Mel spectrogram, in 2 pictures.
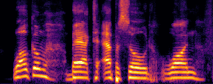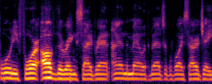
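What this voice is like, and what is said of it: Hoarse, raspy voice. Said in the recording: “I'm a little hoarse. I was yelling at the goddamn TV so often that I kind of lost my voice ... You're no longer the golden voice ... The raspy voice”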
